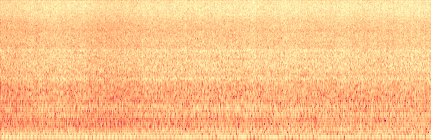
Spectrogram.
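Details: Single-cylinder quad after repair of bent valves (suspected skipped timing; piston, rings, cylinder undamaged), started to warm up: deep even idle thump, no ticking, rattles or hesitation, no leaks yet; normal idle.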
